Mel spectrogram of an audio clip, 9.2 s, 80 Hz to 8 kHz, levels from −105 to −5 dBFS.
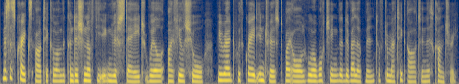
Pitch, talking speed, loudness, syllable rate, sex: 195 Hz, 210 wpm, -17 LUFS, 5.5 syllables/s, female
